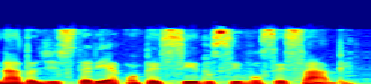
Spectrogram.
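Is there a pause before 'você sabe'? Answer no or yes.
No. It runs straight on with no pause. The speaker calls it wrong. "Você não pode ler"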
